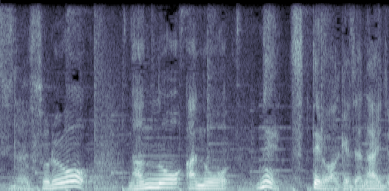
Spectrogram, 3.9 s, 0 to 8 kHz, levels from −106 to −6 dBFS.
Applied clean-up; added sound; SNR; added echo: none; none; none; none.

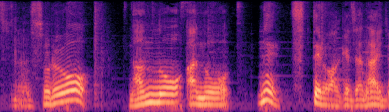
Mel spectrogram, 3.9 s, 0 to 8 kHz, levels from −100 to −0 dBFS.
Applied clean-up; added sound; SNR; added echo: neural mask model RNNoise.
